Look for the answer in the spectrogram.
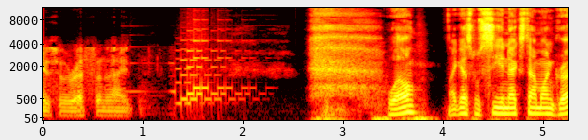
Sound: sigh

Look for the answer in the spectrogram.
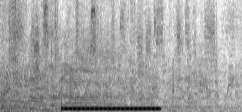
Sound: phone rings

